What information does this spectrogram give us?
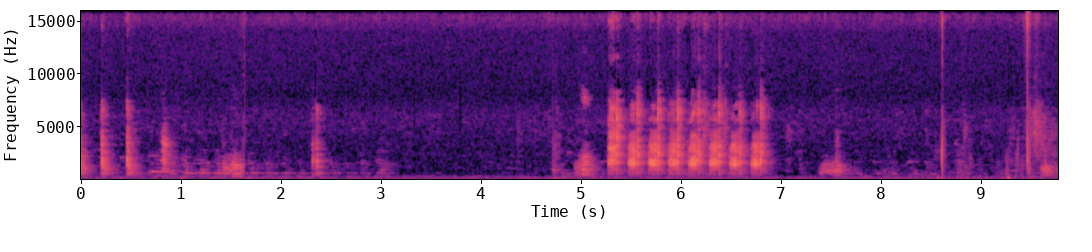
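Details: Javan myna in lively song, a lure meant to draw replies from other mynas: scattered harsh notes, then a run of about nine loud rasping bursts in quick, even succession, followed by a softer buzzy note and sharp clicks over a steady low hum.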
